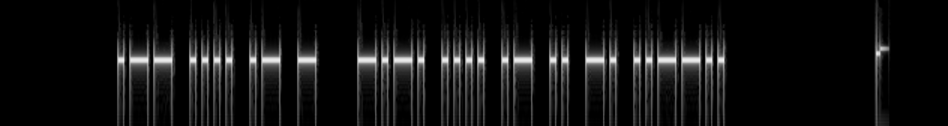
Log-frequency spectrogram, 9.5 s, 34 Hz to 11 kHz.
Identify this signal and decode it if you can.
Morse code, heard as a keyed tone, about 20 wpm, 700 Hz. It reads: WHAT CHAIN?
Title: Sentences from Top 1500 Words 20wpm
